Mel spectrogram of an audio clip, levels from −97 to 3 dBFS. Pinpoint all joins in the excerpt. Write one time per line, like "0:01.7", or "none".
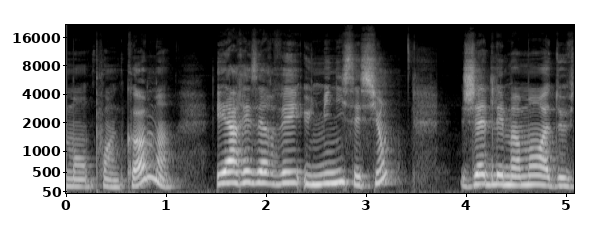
none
